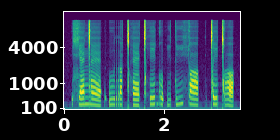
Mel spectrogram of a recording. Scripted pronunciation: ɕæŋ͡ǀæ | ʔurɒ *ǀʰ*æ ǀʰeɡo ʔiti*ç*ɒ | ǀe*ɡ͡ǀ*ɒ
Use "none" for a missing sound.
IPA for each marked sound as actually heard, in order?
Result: ǀʰ, ç, ɡ͡ǀ

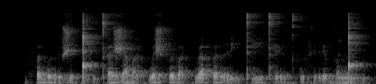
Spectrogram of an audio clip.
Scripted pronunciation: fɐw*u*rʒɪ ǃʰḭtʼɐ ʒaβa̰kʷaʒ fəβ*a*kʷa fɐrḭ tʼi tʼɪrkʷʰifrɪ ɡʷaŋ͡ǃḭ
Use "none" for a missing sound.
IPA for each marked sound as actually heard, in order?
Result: o, a̰

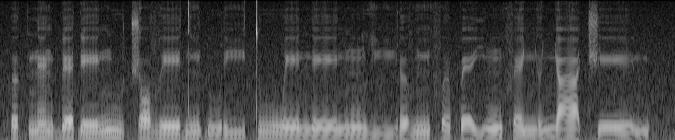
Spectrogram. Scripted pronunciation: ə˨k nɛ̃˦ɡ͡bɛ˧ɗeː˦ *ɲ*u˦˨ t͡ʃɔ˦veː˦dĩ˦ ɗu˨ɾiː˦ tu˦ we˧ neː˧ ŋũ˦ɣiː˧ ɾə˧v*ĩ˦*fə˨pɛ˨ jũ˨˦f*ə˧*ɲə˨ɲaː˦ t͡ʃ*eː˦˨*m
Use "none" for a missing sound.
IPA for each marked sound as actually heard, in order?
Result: ŋ, ĩ˦, ɛ˧, eː˦˨

